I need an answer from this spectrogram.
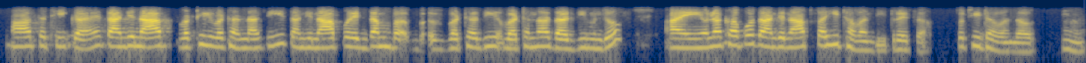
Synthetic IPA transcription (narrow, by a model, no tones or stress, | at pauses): ɦaːt̪ɐʈʰiːkaːɦet̪ɐʋ̤ãɲd͡ʑenaːp̚ʋɐʈʰiʋɐʈʰə̃nd̪aːsĩt̪ɐɦãɲd͡ʑinaːpoeːk̚d̪əmʋɐʈʰə̃iʋɐʈʰə̃nd̪aːɦed̪ɐɾd͡ʑimʊ̃ɦɪ̃ɲd͡ʑo | ɛ̃ːʊnə̆kʰãːpoːet̪ɐʋ̤ãɲ̆d͡ʑenaːpsɐɦiʈʰɐʋə̃nd̪ḭt̪ɾeːsã̰ | sʊʈʰiʈʰɐʋə̃nd̪aːo | ɦ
